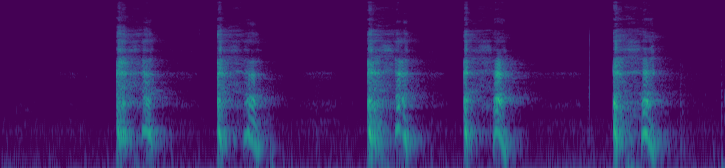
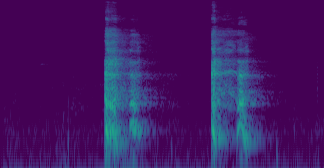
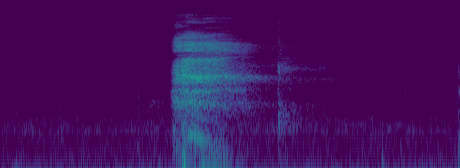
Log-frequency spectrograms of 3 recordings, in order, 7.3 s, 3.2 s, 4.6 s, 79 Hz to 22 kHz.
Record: {"three_cough_length": "7.3 s", "three_cough_amplitude": 6877, "three_cough_signal_mean_std_ratio": 0.37, "cough_length": "3.2 s", "cough_amplitude": 7572, "cough_signal_mean_std_ratio": 0.34, "exhalation_length": "4.6 s", "exhalation_amplitude": 3045, "exhalation_signal_mean_std_ratio": 0.33, "survey_phase": "beta (2021-08-13 to 2022-03-07)", "age": "45-64", "gender": "Female", "wearing_mask": "No", "symptom_none": true, "smoker_status": "Never smoked", "respiratory_condition_asthma": false, "respiratory_condition_other": false, "recruitment_source": "REACT", "submission_delay": "1 day", "covid_test_result": "Negative", "covid_test_method": "RT-qPCR", "influenza_a_test_result": "Negative", "influenza_b_test_result": "Negative"}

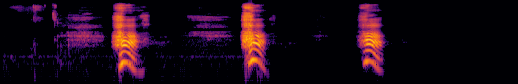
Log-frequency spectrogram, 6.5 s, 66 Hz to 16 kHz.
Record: {"exhalation_length": "6.5 s", "exhalation_amplitude": 30474, "exhalation_signal_mean_std_ratio": 0.28, "survey_phase": "beta (2021-08-13 to 2022-03-07)", "age": "18-44", "gender": "Female", "wearing_mask": "No", "symptom_none": true, "smoker_status": "Never smoked", "respiratory_condition_asthma": false, "respiratory_condition_other": false, "recruitment_source": "REACT", "submission_delay": "1 day", "covid_test_result": "Negative", "covid_test_method": "RT-qPCR", "influenza_a_test_result": "Negative", "influenza_b_test_result": "Negative"}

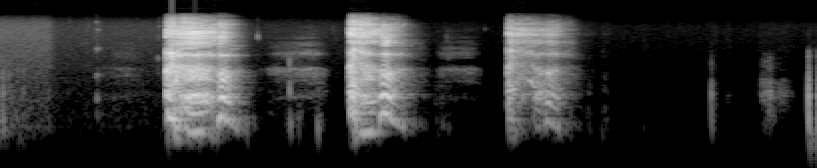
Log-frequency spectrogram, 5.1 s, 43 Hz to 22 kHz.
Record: {"three_cough_length": "5.1 s", "three_cough_amplitude": 22847, "three_cough_signal_mean_std_ratio": 0.31, "survey_phase": "beta (2021-08-13 to 2022-03-07)", "age": "45-64", "gender": "Female", "wearing_mask": "No", "symptom_none": true, "smoker_status": "Never smoked", "respiratory_condition_asthma": false, "respiratory_condition_other": false, "recruitment_source": "REACT", "submission_delay": "1 day", "covid_test_method": "RT-qPCR"}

